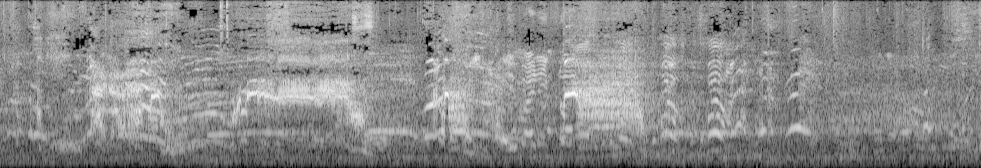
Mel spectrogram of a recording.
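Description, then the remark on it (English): Several people scream and yell over one another in overlapping, high-pitched bursts from multiple directions during a protest march as police make arrests. The screaming continues for the whole stretch, with a steady murmur of crowd noise underneath, loud. “Here, I hear screams coming from multiple directions.”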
